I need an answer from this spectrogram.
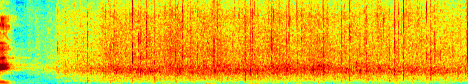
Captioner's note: audience applauding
